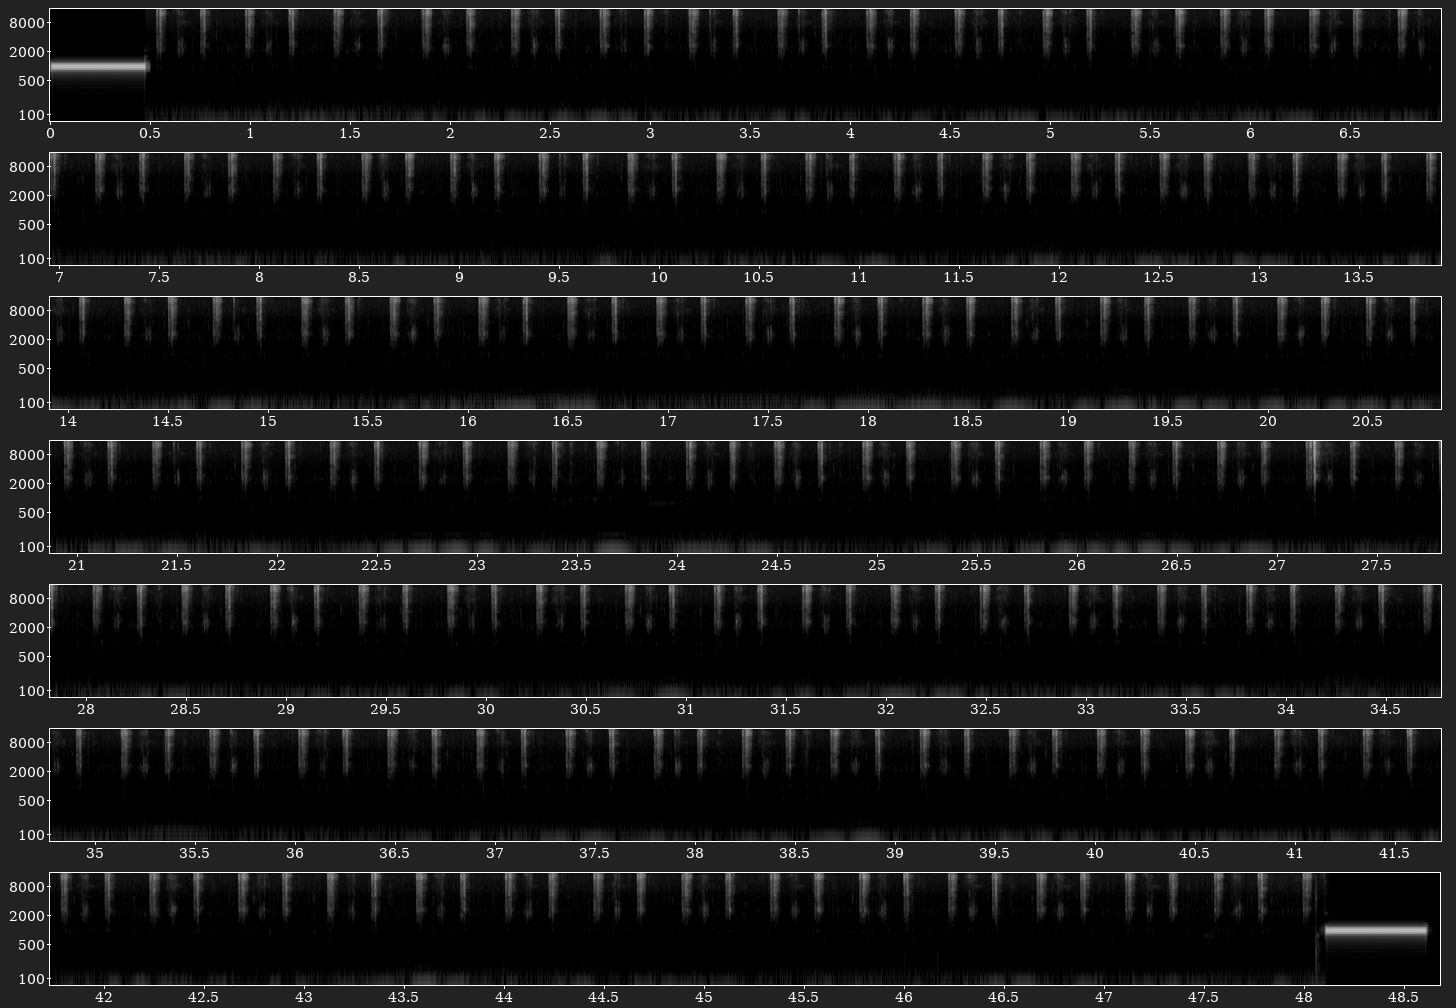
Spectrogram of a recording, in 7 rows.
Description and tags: Clockwork Timer 01
Clockwork mechanism ticking type 1. Unedited sound.
bomb, clock, clockwork, escapement, machine, mechanism, tic, tick, ticking, time, timepiece, timer, watch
